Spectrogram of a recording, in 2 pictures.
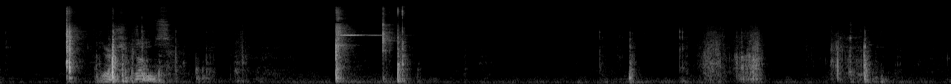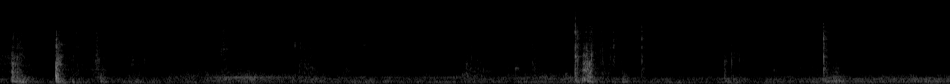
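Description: A metal window frame clanks and rattles as it is handled.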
